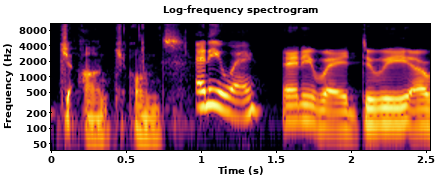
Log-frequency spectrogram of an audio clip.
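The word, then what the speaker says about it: J'onn J'onzz: been John Jones yeah there's apostrophes ignore those alright well of course it is John Jones anyway anyway do we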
